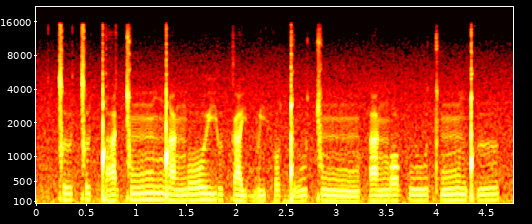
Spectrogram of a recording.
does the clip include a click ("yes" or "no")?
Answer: yes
